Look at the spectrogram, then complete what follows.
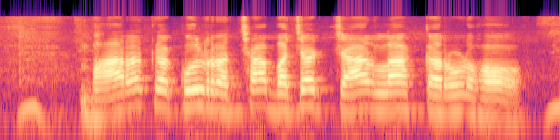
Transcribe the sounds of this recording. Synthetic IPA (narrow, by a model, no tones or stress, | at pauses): bʱaːɾət̪kakʊlɾətːʃʰabət͡ʃəʈ̚t͡ʃaːɾlaːkʰkəɾoːɽɦoː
